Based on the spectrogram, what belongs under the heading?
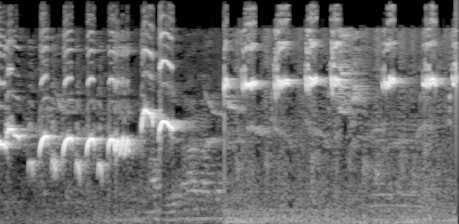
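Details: White-rumped shama song used as a lure to set other birds singing: a series of rising, slurred whistles, then high, thin, piping notes repeated about twice a second.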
